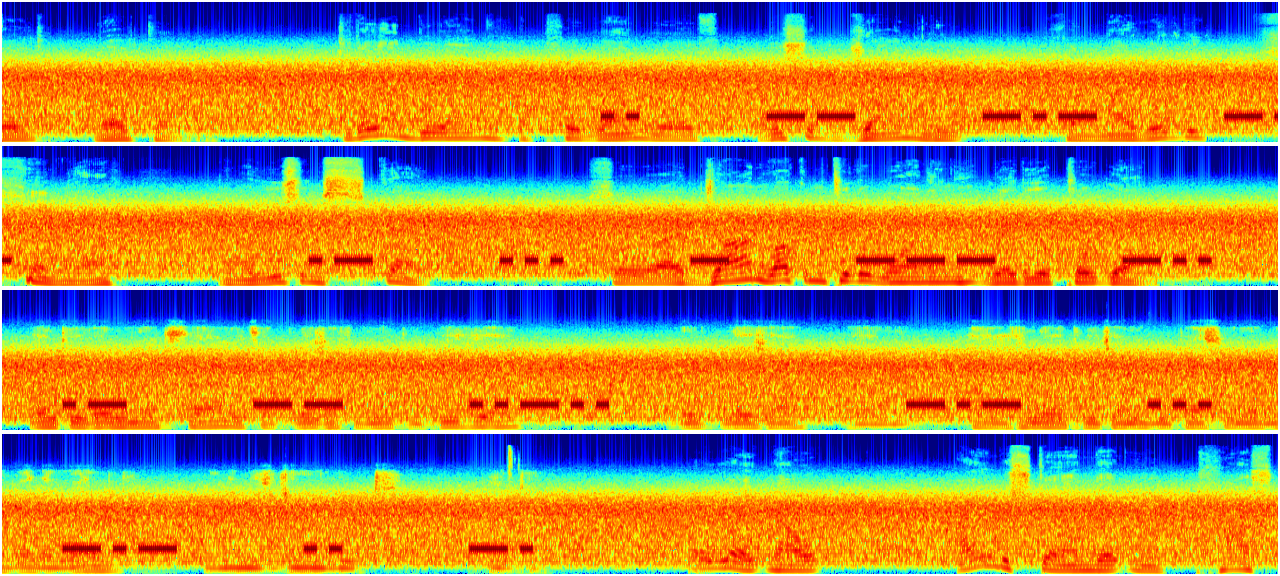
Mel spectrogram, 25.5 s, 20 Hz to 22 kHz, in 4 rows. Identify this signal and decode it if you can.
Morse code (Arabic alphabet), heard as a keyed tone, machine-sent, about 19 wpm, spaced as for 10 wpm, 760 Hz, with radio static and speech in English. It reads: يمكن استخدامه كسكين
